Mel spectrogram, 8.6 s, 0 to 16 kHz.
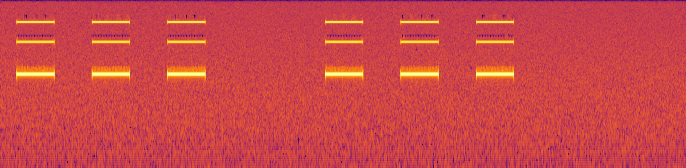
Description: Alarm pattern, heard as an alarm's beeps, played twice, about 3400 Hz. Temporal three. Smoke or fire, evacuate.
